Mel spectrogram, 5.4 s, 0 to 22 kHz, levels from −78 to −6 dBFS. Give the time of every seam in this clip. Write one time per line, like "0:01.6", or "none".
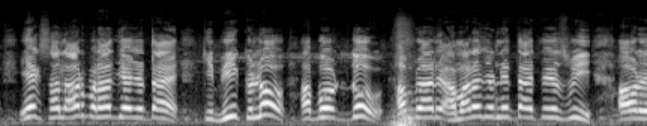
0:03.2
